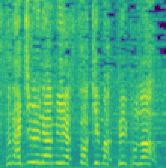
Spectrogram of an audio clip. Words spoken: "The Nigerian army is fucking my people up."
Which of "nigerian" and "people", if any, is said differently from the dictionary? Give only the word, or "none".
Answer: nigerian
